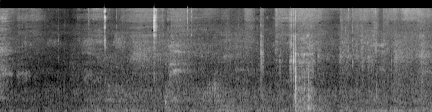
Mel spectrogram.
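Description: Low steady outdoor rumble, with a few faint clicks and a brief voice sound about four and a half seconds in.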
